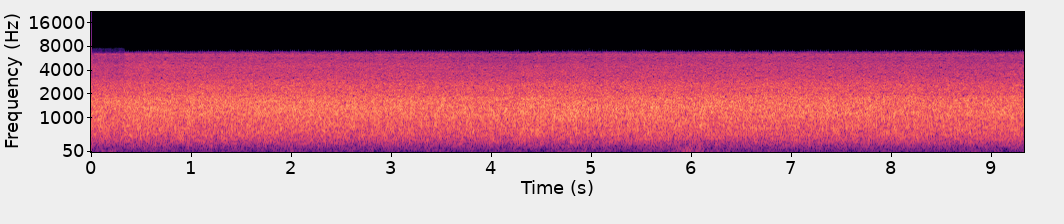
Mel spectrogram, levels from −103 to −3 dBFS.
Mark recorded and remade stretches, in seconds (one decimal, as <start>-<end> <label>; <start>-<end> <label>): 0.0-4.0 remade; 4.0-8.6 recorded; 8.6-9.3 remade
